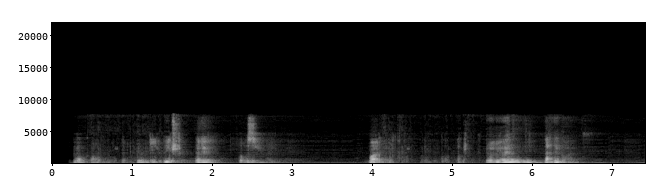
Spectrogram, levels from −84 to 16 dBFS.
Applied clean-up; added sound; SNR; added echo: neural mask model DeepFilterNet 3.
